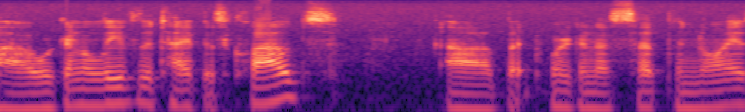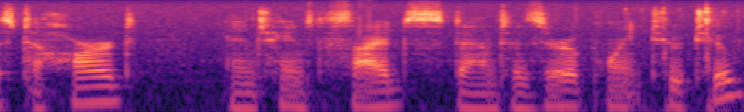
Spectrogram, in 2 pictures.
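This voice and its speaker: Amid noticeable background noise, a man speaks quietly at a fairly low pitch. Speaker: 3D software tutorial maker. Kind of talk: software tutorial narration.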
